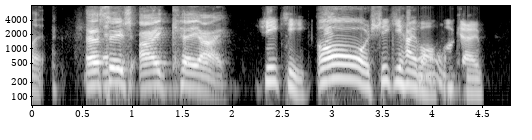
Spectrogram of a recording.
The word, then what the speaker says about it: Shiki: highball sh shik Shiki Shiki how do you spell it sh sh i k i Shiki oh Shiki hiball okay so this one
